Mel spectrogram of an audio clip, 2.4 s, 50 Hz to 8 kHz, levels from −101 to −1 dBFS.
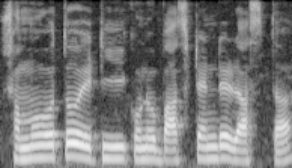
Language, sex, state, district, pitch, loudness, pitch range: Bengali, male, West Bengal, North 24 Parganas, 160 Hz, -14 LUFS, 140-170 Hz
